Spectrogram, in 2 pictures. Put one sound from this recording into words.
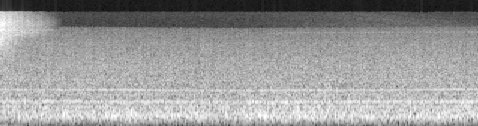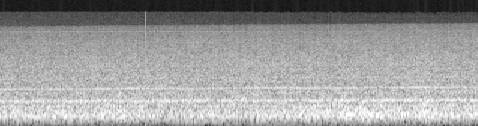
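A bus engine hums steadily at speed.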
